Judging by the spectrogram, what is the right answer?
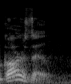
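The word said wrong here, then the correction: Garzón-Montano: Garzon Montano.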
